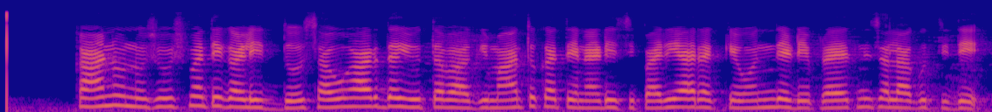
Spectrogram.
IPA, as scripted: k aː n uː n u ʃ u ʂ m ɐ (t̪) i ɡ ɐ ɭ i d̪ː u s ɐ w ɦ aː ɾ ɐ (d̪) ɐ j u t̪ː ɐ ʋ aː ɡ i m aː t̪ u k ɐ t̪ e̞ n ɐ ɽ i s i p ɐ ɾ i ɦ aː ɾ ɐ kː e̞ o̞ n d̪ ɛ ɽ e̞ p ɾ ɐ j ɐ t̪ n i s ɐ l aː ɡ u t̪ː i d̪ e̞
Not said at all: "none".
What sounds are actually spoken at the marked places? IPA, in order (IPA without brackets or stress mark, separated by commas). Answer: t̪, d̪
